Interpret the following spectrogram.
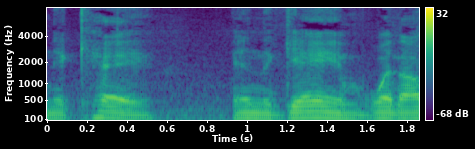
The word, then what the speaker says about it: Nike: It's actually pronounced Nikkei and not Nike. Nike's just how Americans say it.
